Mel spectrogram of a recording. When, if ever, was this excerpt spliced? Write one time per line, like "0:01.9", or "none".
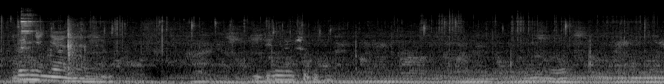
none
